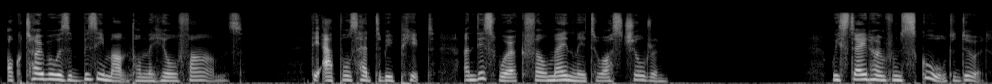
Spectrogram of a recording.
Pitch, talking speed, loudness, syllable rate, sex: 190 Hz, 190 wpm, -23 LUFS, 5.3 syllables/s, female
